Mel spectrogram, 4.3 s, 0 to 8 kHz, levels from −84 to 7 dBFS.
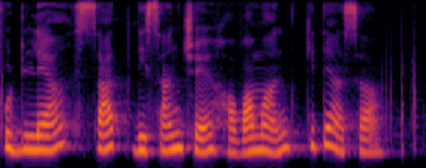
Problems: background sounds at intervals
